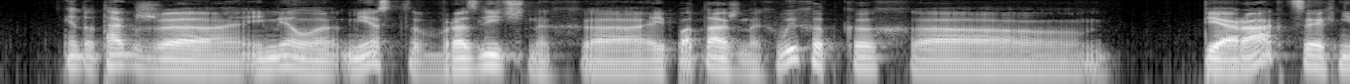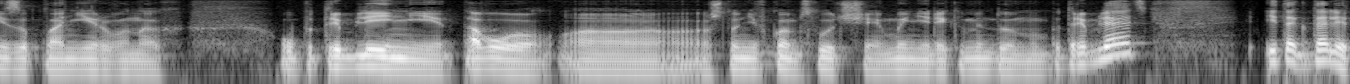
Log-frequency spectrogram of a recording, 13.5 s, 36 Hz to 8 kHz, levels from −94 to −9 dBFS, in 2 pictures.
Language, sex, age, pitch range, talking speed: Russian, male, 30-49, 85-110 Hz, 120 wpm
